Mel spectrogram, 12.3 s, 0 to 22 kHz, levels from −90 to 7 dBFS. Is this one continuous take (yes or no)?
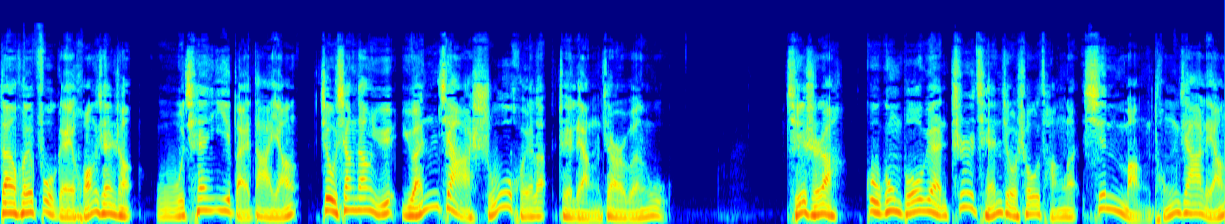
no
